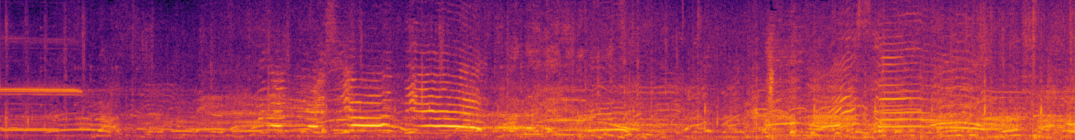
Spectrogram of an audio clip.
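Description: A referee's whistle holds one steady high note and cuts off just after the start, blowing the play dead. Then players and onlookers shout and call out across the field, with several voices overlapping and the loudest calls a couple of seconds in.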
